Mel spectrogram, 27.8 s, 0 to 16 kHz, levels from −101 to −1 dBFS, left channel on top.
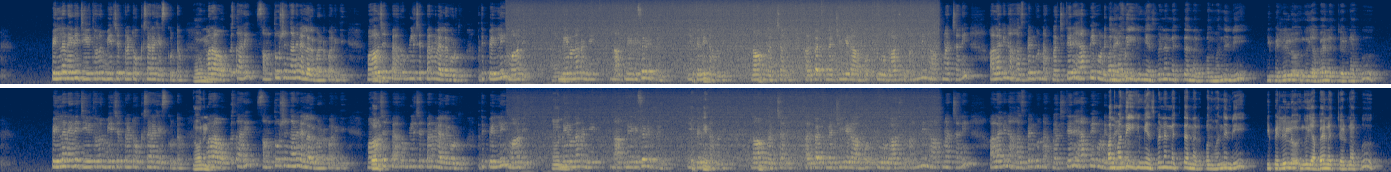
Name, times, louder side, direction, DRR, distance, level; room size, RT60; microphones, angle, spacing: voice 1, 1.0-3.7 4.1-6.9 7.3-10.6 11.2-11.9 12.2-13.4 13.7-14.6 15.0-22.6, left 2 dB, 20° left, 0 dB, 0.4 m, -34 dB
voice 2, 3.9-4.2 7.4-7.6 11.0-11.4 13.8-14.2 15.2-15.3 22.2-24.9 25.3-27.4, right 5 dB, 50° right, 9 dB, 0.3 m, -32 dB
sound 1, 10.1-18.8, left 6 dB, 90° left, 0.4 m, -44 dB
4.5 x 2.8 x 2.3 m, 0.87 s
head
